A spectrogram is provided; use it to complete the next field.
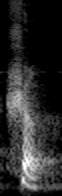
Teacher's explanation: ज़ुबान का जो हिस्सा होता है बीच वाला, वो ऊपर मूर्धा पे जाके आएगा श। जब आप वहाँ पे टच होगा तब वो जाकर के ही ये श निकलेगा, वरना नहीं निकलेगा। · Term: मूर्धन्य वर्ण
